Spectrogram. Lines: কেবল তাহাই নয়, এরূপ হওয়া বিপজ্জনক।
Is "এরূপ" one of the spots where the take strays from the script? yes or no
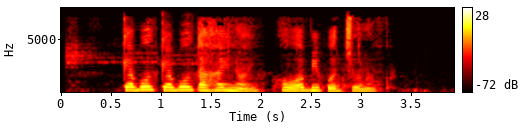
yes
